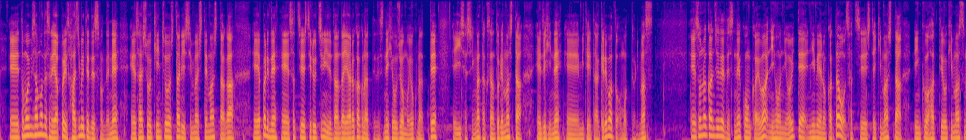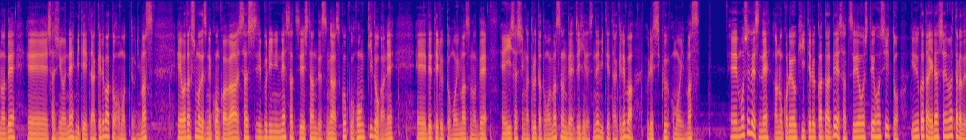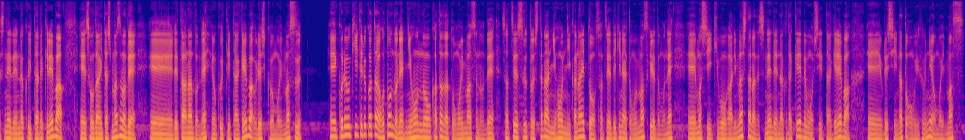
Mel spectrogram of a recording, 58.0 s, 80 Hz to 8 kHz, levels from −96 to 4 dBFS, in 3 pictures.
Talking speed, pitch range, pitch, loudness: 455 characters per minute, 110-140 Hz, 120 Hz, -22 LUFS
